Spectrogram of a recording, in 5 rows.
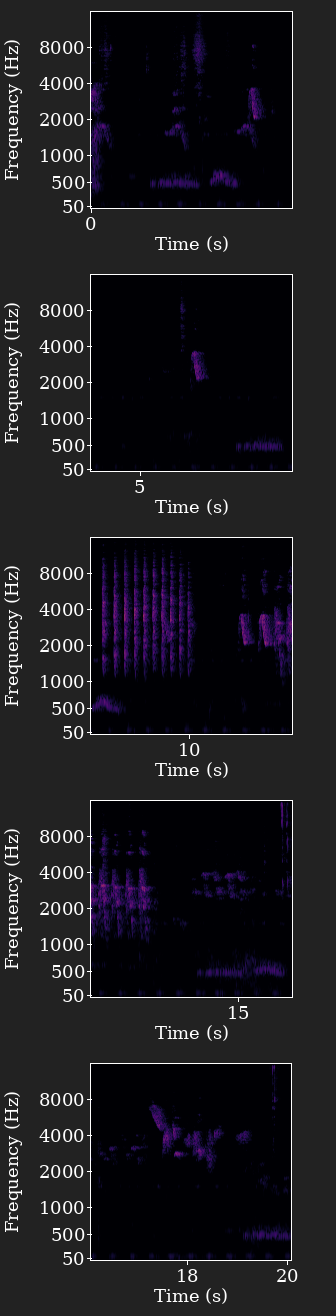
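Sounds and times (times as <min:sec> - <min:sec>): small birds chirping: 0:00.0 - 0:20.0
lower bird calls: 0:01.1 - 0:03.6, 0:05.9 - 0:10.2, 0:14.0 - 0:20.0.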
